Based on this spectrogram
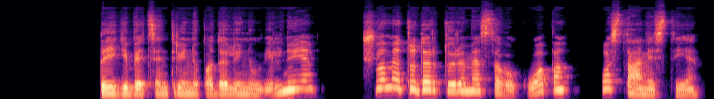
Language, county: Lithuanian, Šiauliai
